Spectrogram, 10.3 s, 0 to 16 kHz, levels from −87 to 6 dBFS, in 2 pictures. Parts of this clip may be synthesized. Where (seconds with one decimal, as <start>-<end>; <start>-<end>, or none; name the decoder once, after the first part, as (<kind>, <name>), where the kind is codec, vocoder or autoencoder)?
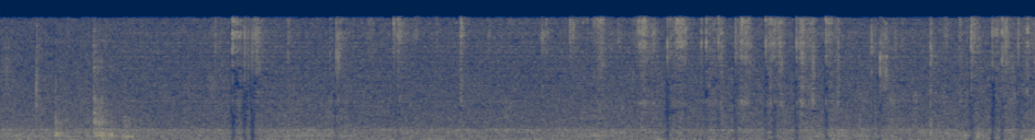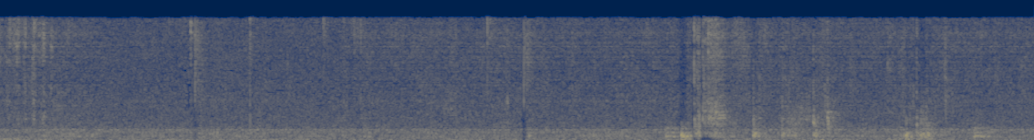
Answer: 0.6-5.7 (vocoder, BigVGAN v2); 6.9-10.3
